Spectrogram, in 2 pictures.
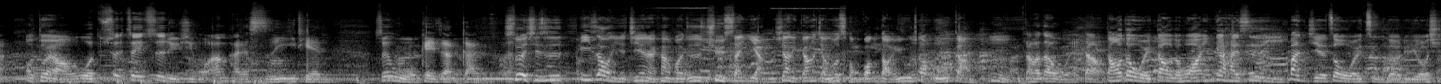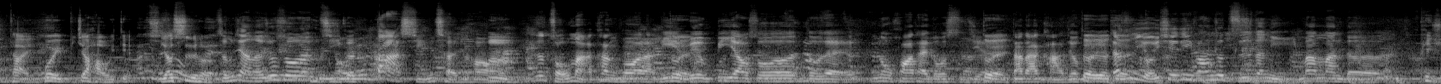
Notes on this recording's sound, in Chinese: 本集白噪音指數：北風級 4/5。於各種白噪音環繞的居酒屋中。錄音地點： 下班去哪居酒屋（已歇業）。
